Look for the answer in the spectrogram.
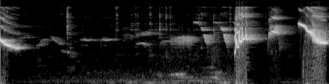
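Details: Quieter bit of Javan pied starling song, used to make other starlings sing: a falling whistle, soft scattered notes, then two loud harsh bursts near the end.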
